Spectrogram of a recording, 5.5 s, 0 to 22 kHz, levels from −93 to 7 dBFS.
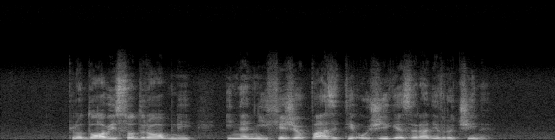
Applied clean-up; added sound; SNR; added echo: none; none; none; none.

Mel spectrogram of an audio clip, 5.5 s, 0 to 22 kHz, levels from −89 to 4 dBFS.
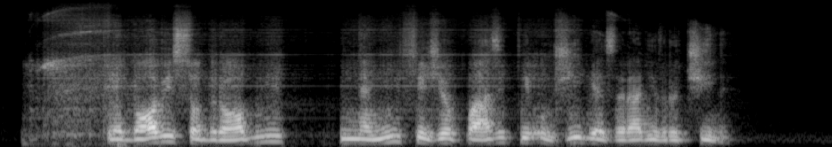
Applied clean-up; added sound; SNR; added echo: neural mask model RNNoise.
